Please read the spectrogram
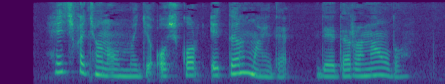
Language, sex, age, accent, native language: Uzbek, female, 18-24, Toshkent shahri, Uzbek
